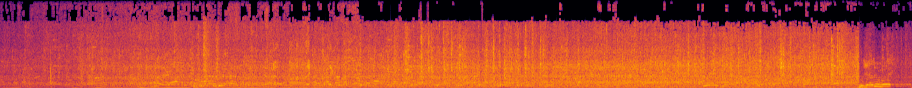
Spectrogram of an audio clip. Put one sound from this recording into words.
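A large crowd of men shouts and clamours outdoors.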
